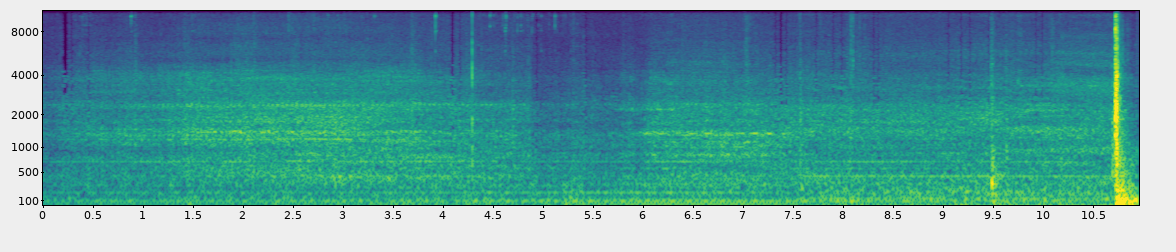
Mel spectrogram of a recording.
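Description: A vehicle's engine idling steadily, growing louder over the first few seconds as it is approached, then holding level. A short click comes near the end.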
